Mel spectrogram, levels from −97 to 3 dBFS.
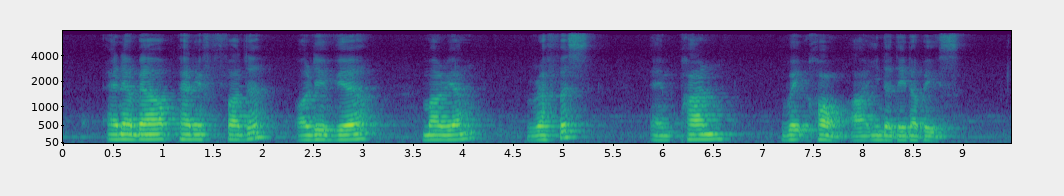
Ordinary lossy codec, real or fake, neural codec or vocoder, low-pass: none; real; none; 7.2 kHz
